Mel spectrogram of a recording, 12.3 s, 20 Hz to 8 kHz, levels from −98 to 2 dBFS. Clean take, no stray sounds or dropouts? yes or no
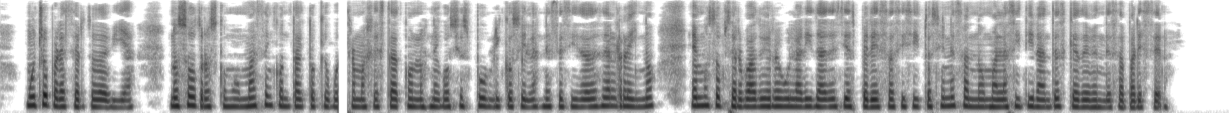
no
